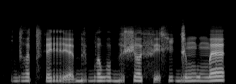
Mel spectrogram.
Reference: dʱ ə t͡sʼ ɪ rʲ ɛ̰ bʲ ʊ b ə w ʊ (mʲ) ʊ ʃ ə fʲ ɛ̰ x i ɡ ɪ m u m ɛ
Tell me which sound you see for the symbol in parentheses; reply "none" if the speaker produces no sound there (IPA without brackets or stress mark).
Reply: bʲ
